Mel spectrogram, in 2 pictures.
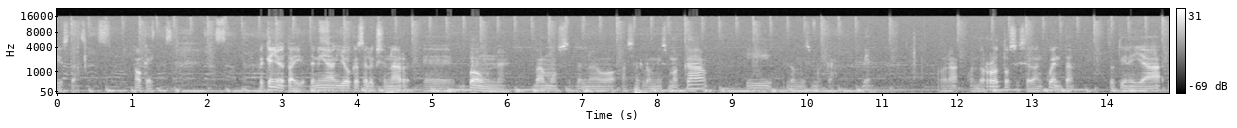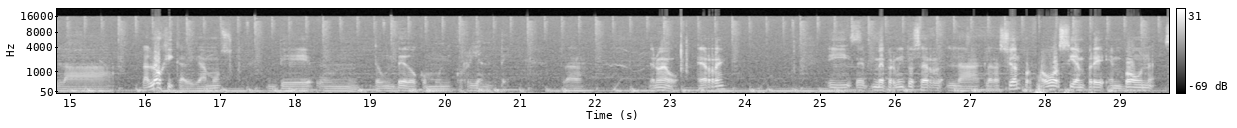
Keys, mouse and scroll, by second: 0.4 Escape, 2.6 right click, 5.8 right click, 7.0 click, 7.5 click, 7.8 middle click, 8.3 right click, 8.6 middle click, 9.1 click, 9.4 middle click, 9.6 click, 9.9 middle click, 10.5 right click, 11.5 r, 17.2 Escape, 23.3 r, 24.7 Escape, 26.4 right click.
